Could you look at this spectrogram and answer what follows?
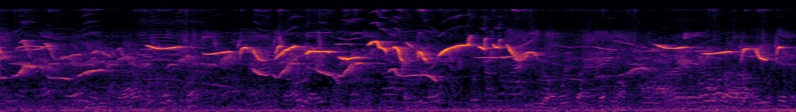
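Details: Caged Oriental magpie-robins at a bird cafe in Le Thi Rieng park. They sing in varied bursts of twisting, looping whistles and short chirps that swell midway, then thin out to scattered high notes.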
